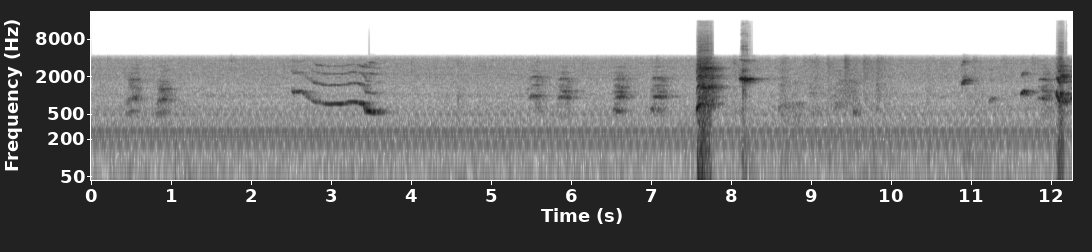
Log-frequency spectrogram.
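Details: Three-week-old puppies playing together for the first time, letting out scattered short yips and high wavering whimpers, including a drawn-out falling whine, with a few sharp clicks or knocks over a steady low electrical hum.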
